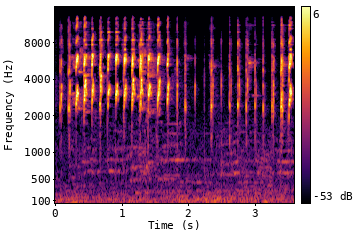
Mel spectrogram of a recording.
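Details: Lovebird Broty, a masteran training bird, sings long: a loud regular run of sharp, buzzy chirps nearly three per second, then thinner, irregular clicks and chirps toward the end.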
